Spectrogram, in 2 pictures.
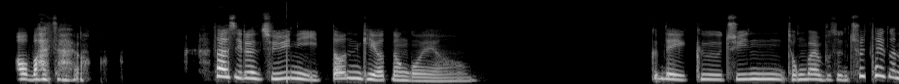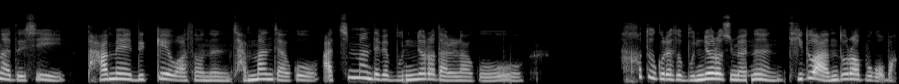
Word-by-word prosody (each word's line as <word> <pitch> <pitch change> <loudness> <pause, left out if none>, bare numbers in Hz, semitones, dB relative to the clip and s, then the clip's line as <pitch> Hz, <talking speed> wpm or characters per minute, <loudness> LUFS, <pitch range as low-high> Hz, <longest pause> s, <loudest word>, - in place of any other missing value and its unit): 어 245 0 +6
맞아요. 225 -2 +1 1.4
사실은 315 -8 +6
주인이 260 -2 +1
있던 280 +8 0
개였던 205 -5 +1
거예요. 160 0 -6 1.8
근데 235 -5 +1
그 230 -1 -2
주인 245 0 0
정말 230 +1 0
무슨 210 -1 -6
출퇴근하듯이 230 - -2 0.2
밤에 245 +2 +2
늦게 225 +5 -1
와서는 185 -3 -4
잠만 235 +4 +1
자고 195 -1 -5
아침만 315 -3 -1
되면 225 -4 -1
문 210 +4 -1
열어 245 -1 +1
달라고 175 -3 -5 0.9
하도 350 -4 -5
그래서 230 -4 +1
문 195 +4 +1
열어 260 -1 +7
주면은 215 -2 -1
뒤도 255 +4 0
안 195 +2 +3
돌아보고 230 -7 0
막 - - -9
225 Hz, 245 characters per minute, -20 LUFS, 195-245 Hz, 1.8 s, 열어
